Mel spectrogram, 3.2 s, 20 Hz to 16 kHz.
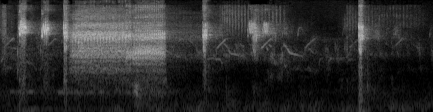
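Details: Yellow-billed oxpecker (Buphagus africanus) at a waterhole in the Sabi Sand, 5 January 2024, giving a harsh, hissing rasping call lasting most of a second with short scratchy notes around it; this call alerts to nearby mammals.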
